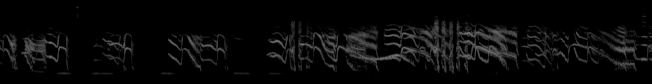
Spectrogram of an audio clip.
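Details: Wild babbler feeding its chicks at the nest, parent and young communicating; rapid run of bright chirps that slide downward, starting as short groups and merging into dense overlapping chatter from several birds.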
